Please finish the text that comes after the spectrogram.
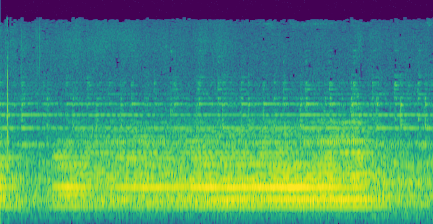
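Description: A train horn sounds in a long sustained blast as a train rolls past, steady and fairly close, fading slightly at the end.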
